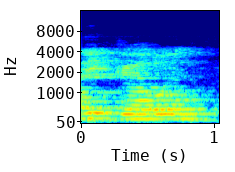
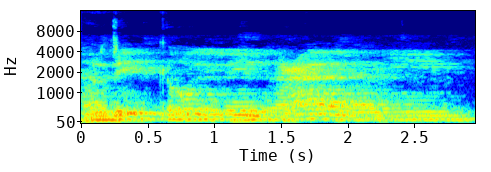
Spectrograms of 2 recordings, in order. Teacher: bukan qalqalah, bukan pantul, tapi bunyi hams dan bunyi angin. Dzikrun, efek anginnya Dzikrul lil alamin. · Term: sifat hams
